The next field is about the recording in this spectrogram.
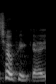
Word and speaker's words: Topeka: Topeka? Is that how that's pronounced? – Is that... – Yeah. I hate it. – It's Topeka, yeah.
